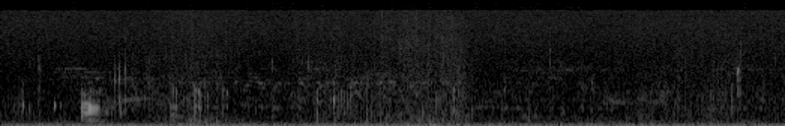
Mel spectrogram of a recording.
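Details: Stomach sounds recorded while eating, which the person attributes to low air pressure; low gurgling and rumbling with bubbly bursts over a background hum, some chewing sounds; ordinary active bowel sounds.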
